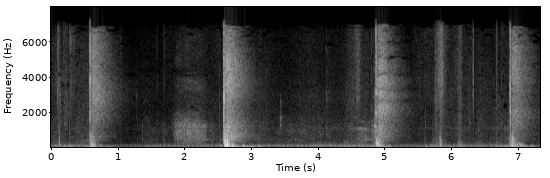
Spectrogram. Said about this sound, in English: Yes, take it. Take my slaps.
